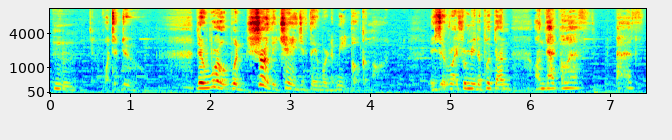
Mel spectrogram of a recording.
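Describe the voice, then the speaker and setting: A woman voicing a grave, stern old male professor in a video game, speaking slowly and solemnly. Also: lowish voice, animated, soft background music, lightly acted.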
